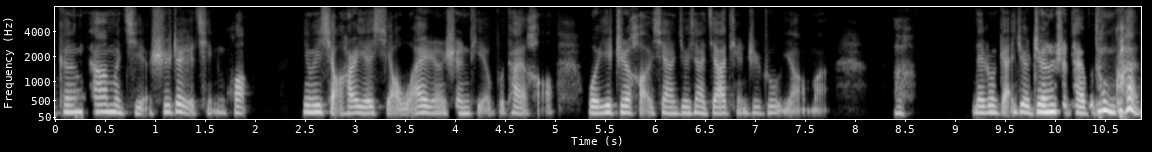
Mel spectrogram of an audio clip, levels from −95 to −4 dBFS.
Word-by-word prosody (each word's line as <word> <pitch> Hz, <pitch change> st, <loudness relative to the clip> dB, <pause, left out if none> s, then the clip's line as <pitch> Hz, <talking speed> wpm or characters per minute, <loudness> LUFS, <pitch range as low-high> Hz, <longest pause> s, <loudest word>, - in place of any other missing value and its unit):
跟 185 Hz, -1 st, 0 dB
他 195 Hz, 0 st, +1 dB
们 195 Hz, -3 st, +1 dB
解 160 Hz, -3 st, -7 dB
释 190 Hz, -, -2 dB
这 200 Hz, +1 st, +2 dB
个 -, -, -6 dB
情 195 Hz, -4 st, -11 dB
况， 170 Hz, -1 st, -4 dB, 0.5 s
因 190 Hz, -1 st, +1 dB
为 190 Hz, -, +5 dB
小 190 Hz, +1 st, -2 dB
孩 165 Hz, -, -1 dB
儿 170 Hz, -, +1 dB
也 165 Hz, -1 st, +1 dB
小， 165 Hz, 0 st, -6 dB
我 -, -, -5 dB
爱 175 Hz, -, +2 dB
人 165 Hz, -1 st, -2 dB
身 160 Hz, -2 st, -4 dB
体 -, -, -10 dB
也 -, -, -10 dB
不 -, -, -11 dB
太 -, -, -3 dB
好， -, -, -12 dB, 0.3 s
我 165 Hz, -1 st, +2 dB
一 185 Hz, -, +3 dB
直 180 Hz, 0 st, +1 dB
好 165 Hz, -, -5 dB
像 160 Hz, 0 st, -3 dB
就 165 Hz, +1 st, -3 dB
像 165 Hz, -1 st, -3 dB
家 165 Hz, +2 st, 0 dB
庭 -, -, -9 dB
支 165 Hz, 0 st, -8 dB
柱 175 Hz, +4 st, -7 dB
一 -, -, -10 dB
样 255 Hz, -, -9 dB
嘛。 265 Hz, +3 st, -10 dB
啊， -, -, -22 dB, 1.4 s
那 175 Hz, -1 st, +1 dB
种 185 Hz, +1 st, +2 dB
感 185 Hz, -, -2 dB
觉 195 Hz, -2 st, +4 dB
真 195 Hz, +1 st, +8 dB
是 190 Hz, -1 st, -2 dB
太 175 Hz, -2 st, +1 dB
不 -, -, -4 dB
痛 215 Hz, -2 st, +7 dB
快 275 Hz, +7 st, +7 dB
了。 -, -, -6 dB
180 Hz, 280 characters per minute, -23 LUFS, 165-190 Hz, 1.4 s, 真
